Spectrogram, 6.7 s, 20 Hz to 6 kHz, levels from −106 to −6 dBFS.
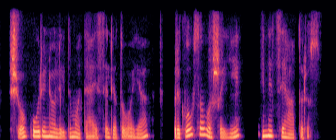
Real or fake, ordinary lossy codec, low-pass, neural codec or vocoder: real; AAC, 32 kbps; 5.4 kHz; none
